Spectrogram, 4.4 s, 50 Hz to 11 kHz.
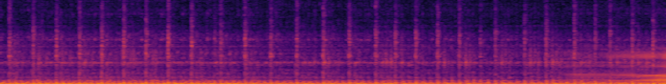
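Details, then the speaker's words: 1993 MBK 51 Club Salsa moped two-stroke, just revived after an overhaul, now holding idle on its own: putters at a fast, even idle without stalling; sounds healthy. "C'est bon, ça tient les amis. Donc voilà, ça c'est plutôt cool."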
